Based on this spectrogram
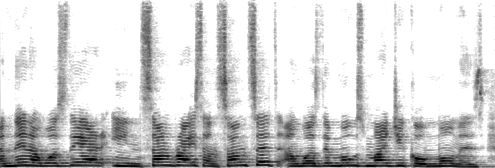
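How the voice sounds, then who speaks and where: A woman's high-pitched voice, at a moderate pace with ordinary pitch variation. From Canary Islands, Spain. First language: Spanish. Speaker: ultra-distance cyclist and content creator. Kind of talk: live stream Q&A. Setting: live stream. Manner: casual, hesitant with fillers.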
